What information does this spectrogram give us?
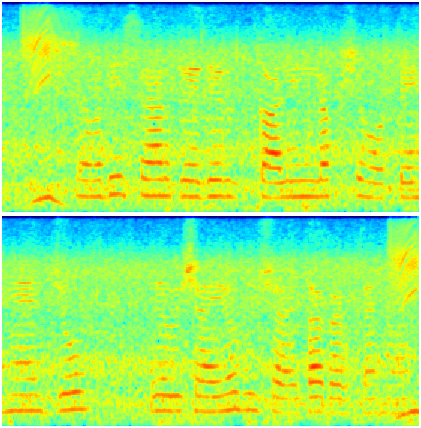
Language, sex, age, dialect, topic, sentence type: Hindi, female, 60-100, Kanauji Braj Bhasha, banking, statement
